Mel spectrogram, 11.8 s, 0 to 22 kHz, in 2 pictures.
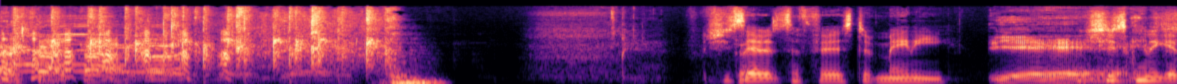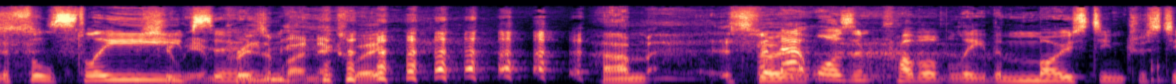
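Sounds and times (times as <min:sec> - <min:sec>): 
laughter: 0:00.0 - 0:01.9, 0:06.8 - 0:10.2
single person clapping hands: 0:00.0 - 0:02.1
speech: 0:00.1 - 0:00.5, 0:03.6 - 0:08.1, 0:08.9 - 0:11.7.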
